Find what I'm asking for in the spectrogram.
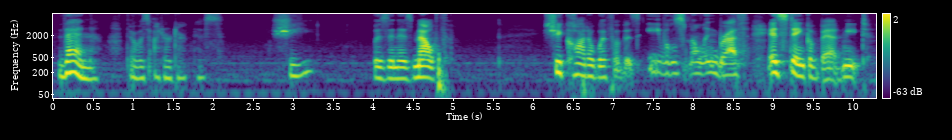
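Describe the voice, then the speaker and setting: A woman with a slightly low voice reads a children's story aloud. Her narration is expressive and theatrical, stretching key words for emphasis. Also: gravelly. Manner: dramatic, drawn-out emphasis.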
